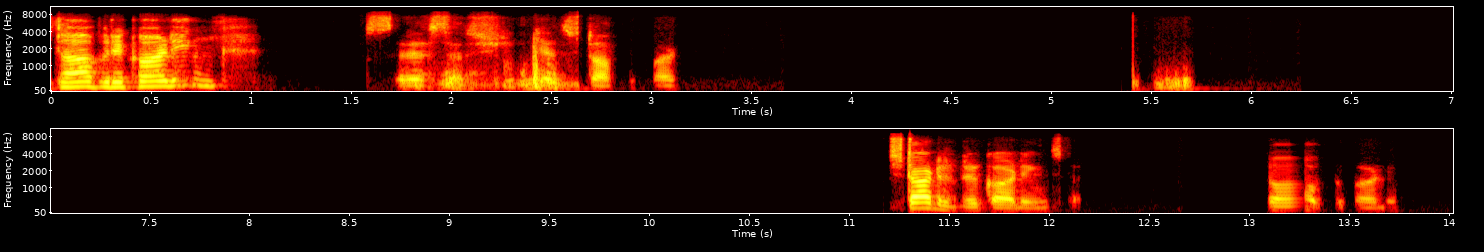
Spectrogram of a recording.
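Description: A young man speaks calmly over an online call, in short bursts.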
